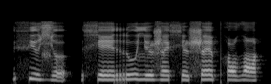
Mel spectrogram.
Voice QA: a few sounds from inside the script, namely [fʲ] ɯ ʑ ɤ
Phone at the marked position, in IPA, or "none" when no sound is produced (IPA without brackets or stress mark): fʲ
